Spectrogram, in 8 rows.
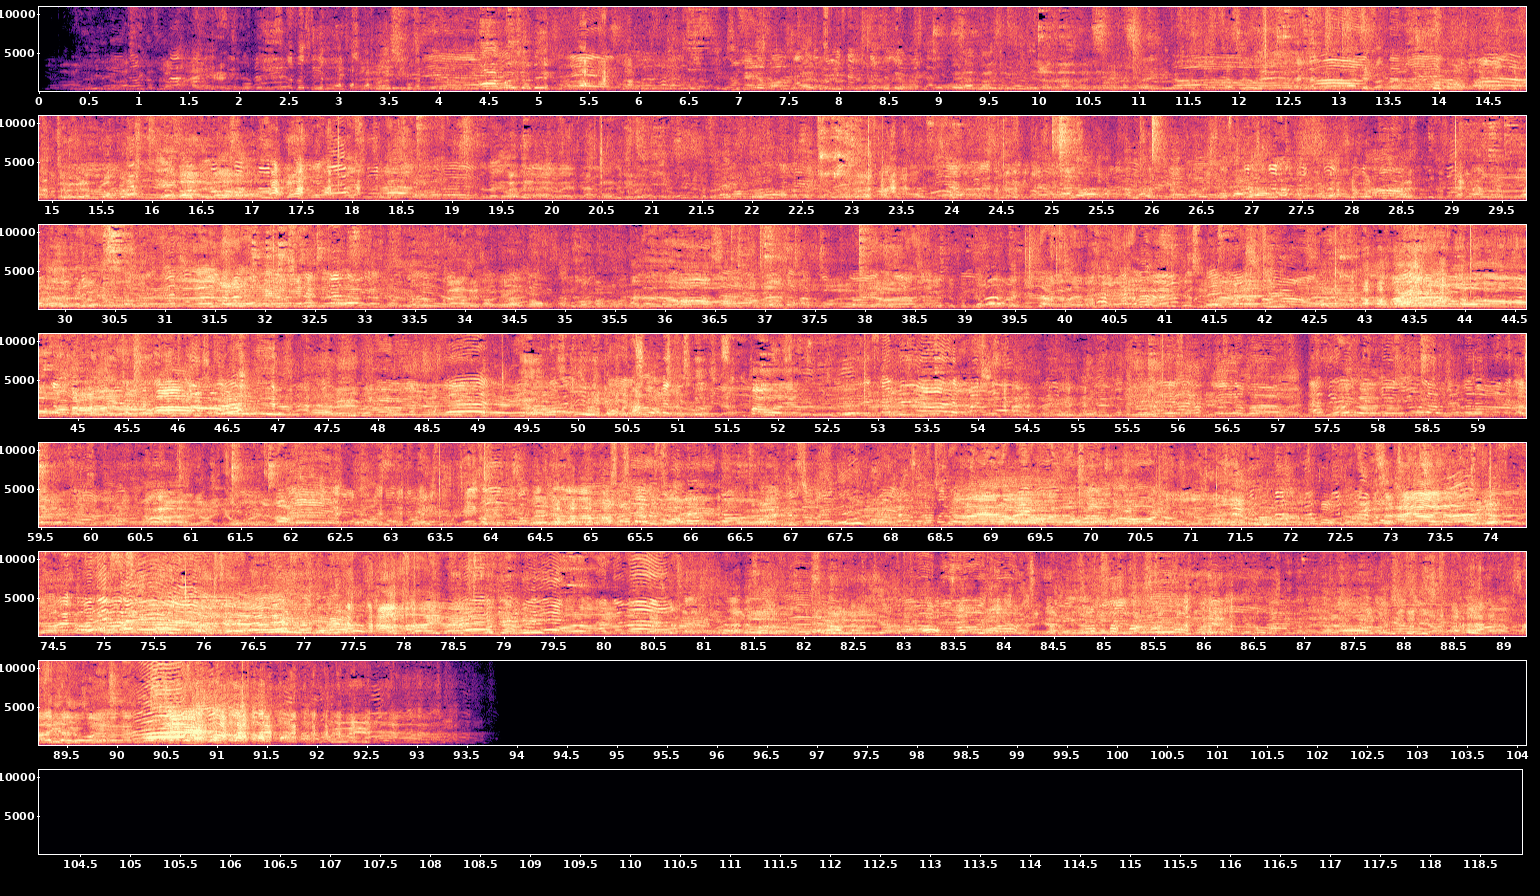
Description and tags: Brouhaha bistrot français / Hubbub French bar
Rires - discussions bruyantes - phrases en français
Laughter - noisy discussions - sentences in french
Enregistré avec un zoom H2, il ne s'agit pas vraiment d'un bar mais d'une dizaine de comédiens. Registered with a zoom H2, it is not really real people in a bar but about ten comedians.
